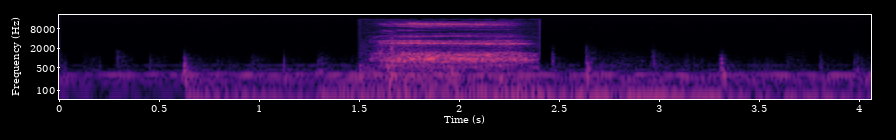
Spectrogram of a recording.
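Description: Film background score: a low steady drone with a soft ticking pulse about four times a second, deepening about half a second in. A loud, bright burst of sound lasting about a second comes near the middle.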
